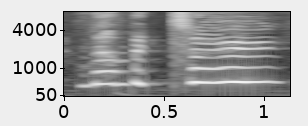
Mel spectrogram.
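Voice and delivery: squealed. A narrator's reading. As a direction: squeal with delight. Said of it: "you squealed".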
